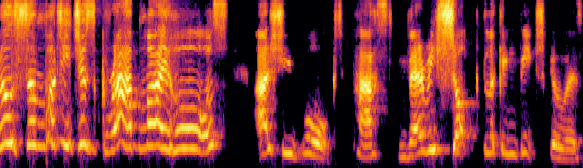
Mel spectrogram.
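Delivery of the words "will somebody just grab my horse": loud, high, frantic shout, like a mad woman. Retelling chasing a loose horse on a beach: imitating shouting like a mad woman. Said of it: "shouting like a mad woman".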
